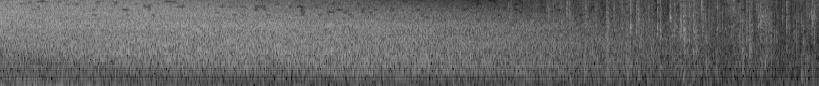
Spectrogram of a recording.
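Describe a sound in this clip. A loud blast roars and slowly fades.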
